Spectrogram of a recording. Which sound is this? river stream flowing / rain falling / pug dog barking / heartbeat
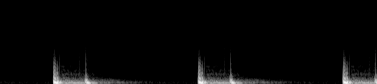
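heartbeat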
